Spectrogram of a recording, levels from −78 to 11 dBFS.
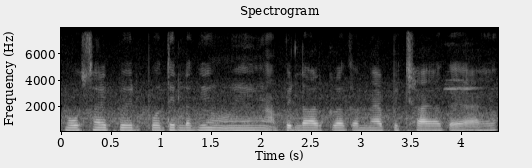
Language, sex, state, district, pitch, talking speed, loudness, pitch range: Hindi, female, Haryana, Jhajjar, 175 Hz, 220 wpm, -17 LUFS, 170-180 Hz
